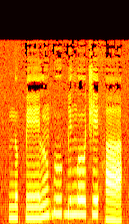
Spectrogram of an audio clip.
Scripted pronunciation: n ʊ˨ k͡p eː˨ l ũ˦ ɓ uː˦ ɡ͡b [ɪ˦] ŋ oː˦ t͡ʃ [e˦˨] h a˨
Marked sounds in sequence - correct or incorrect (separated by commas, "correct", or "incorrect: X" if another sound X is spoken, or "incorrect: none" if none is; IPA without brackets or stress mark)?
correct, incorrect: e˦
